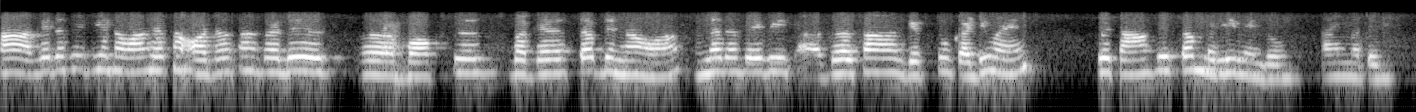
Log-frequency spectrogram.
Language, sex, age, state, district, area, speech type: Sindhi, female, 30-45, Maharashtra, Thane, urban, conversation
